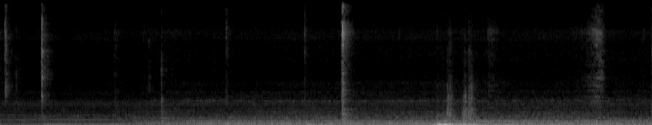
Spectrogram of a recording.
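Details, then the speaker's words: Newly fitted central-heating circulating pump, replacing a weak, pulsating old Grundfos pump on a never-serviced system with boiler flow pumped downward: quiet, steady low hum with faint clicks and no pulsing, running smoothly after the repair. "So pump's running. The way it works, just in case you want to know, you've got flow from the boiler coming up here, goes down, then the pump basically throws it downwards."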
